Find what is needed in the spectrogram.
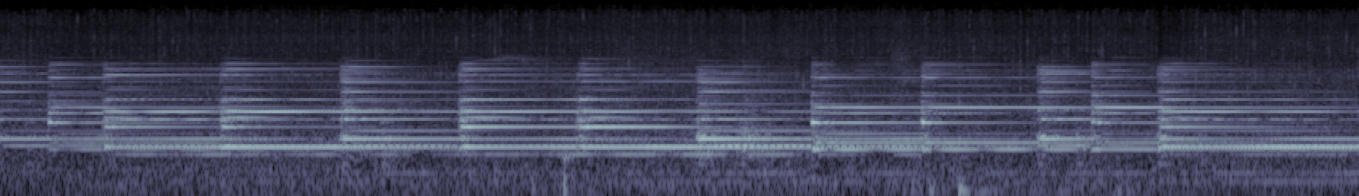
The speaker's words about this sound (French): Aussitôt que l'Angélus sonne, il est censé qu'il fait nuit.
